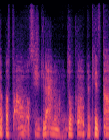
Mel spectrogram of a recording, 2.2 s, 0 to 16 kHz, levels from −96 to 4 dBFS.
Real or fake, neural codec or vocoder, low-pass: fake; codec, 44.1 kHz, 0.9 kbps, DAC; 14.4 kHz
